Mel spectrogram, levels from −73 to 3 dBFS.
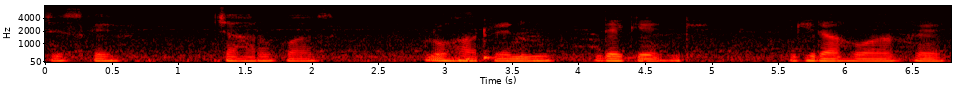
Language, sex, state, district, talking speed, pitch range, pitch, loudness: Hindi, male, Bihar, Madhepura, 90 wpm, 105-115 Hz, 110 Hz, -41 LUFS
